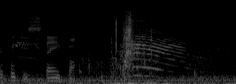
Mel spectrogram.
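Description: A faint bird call: one cry falling in pitch, about a second in, over a steady low hum.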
